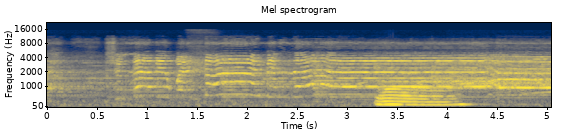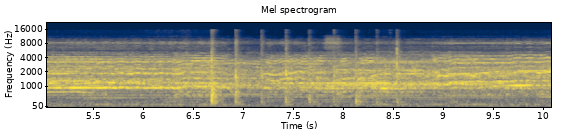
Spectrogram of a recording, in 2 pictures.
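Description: A young woman singing with piano accompaniment, holding long notes with vibrato. About three seconds in a lower-pitched voice sounds briefly, and a few sharp clicks come later on.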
